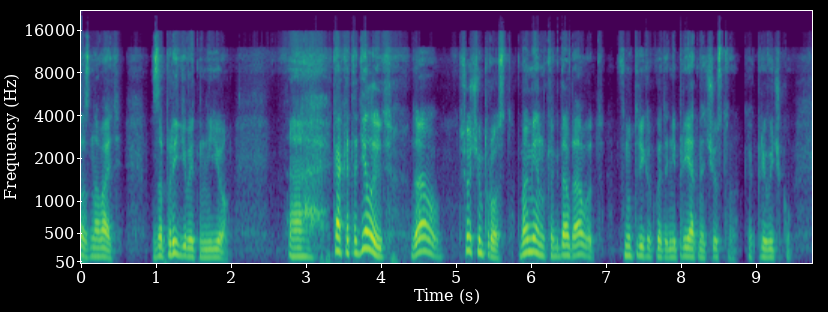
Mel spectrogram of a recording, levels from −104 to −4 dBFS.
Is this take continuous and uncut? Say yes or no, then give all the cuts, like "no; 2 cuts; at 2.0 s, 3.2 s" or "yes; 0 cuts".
no; 2 cuts; at 5.8 s, 6.5 s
